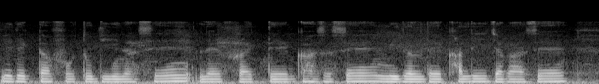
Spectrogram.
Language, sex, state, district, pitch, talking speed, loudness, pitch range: Nagamese, male, Nagaland, Dimapur, 125 Hz, 140 wpm, -15 LUFS, 120-130 Hz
